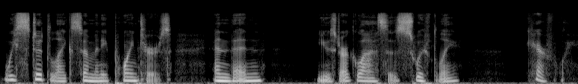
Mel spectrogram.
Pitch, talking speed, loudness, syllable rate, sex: 165 Hz, 135 wpm, -21 LUFS, 4.7 syllables/s, female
